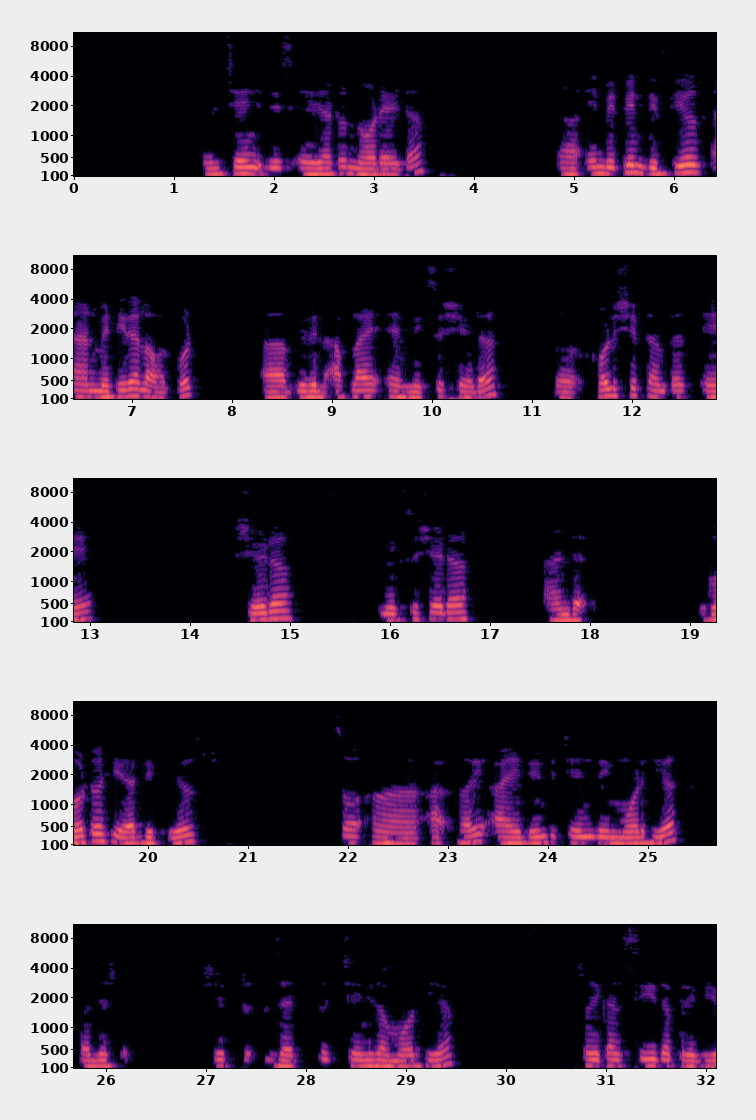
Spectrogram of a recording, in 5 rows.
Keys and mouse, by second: 0.2 t, 4.2 n, 7.6 click, 8.3 click, 12.2 shift+a, 27.7 shift+z.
